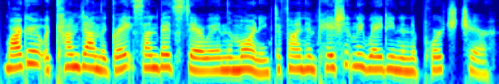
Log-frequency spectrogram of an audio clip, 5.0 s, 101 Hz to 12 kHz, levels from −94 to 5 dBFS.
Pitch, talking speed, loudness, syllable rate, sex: 245 Hz, 250 wpm, -19 LUFS, 6.0 syllables/s, female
